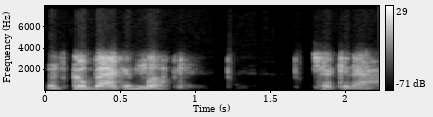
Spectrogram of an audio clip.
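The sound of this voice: At a moderate pace, a man talks in a medium pitch with a husky, rough edge. His intonation is fairly even.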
